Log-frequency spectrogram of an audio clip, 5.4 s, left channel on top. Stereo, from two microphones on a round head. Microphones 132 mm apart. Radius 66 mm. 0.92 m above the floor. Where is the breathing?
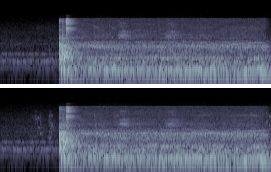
65° left (ahead or behind), 1.0 m.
